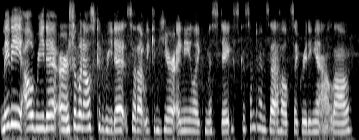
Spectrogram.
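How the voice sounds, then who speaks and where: A woman's voice: fairly high pitch, normal speed, few pauses, a bit bright. A woman explaining a shared task to her group, hedging with fillers. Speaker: discussion group member. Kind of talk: casual group discussion. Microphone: video call. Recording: dull lo-fi video call audio.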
